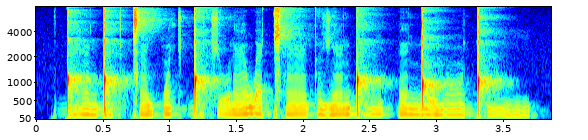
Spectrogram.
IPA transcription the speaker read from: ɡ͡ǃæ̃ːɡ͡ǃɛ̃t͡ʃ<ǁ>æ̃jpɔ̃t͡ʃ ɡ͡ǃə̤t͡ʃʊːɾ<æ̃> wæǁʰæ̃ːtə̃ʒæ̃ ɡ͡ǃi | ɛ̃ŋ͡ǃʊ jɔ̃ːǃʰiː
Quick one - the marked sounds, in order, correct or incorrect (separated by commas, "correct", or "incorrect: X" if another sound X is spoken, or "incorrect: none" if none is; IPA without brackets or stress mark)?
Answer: incorrect: ǀ, correct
